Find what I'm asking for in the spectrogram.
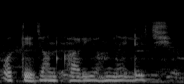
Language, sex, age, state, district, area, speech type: Maithili, female, 60+, Bihar, Araria, rural, spontaneous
